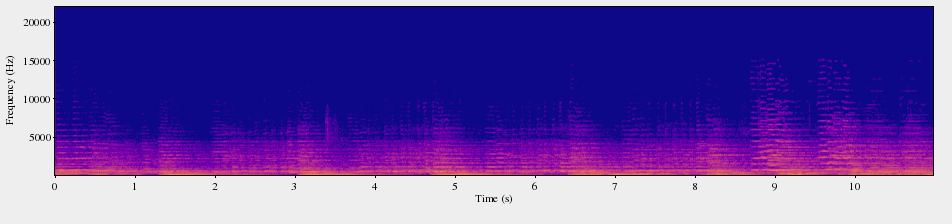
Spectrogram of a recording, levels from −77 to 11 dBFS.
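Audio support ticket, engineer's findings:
Listened through the whole thing and nothing jumped out, so there's no fault to log here.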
